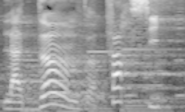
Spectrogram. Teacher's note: E eu anasalo o som sem marcar o I.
